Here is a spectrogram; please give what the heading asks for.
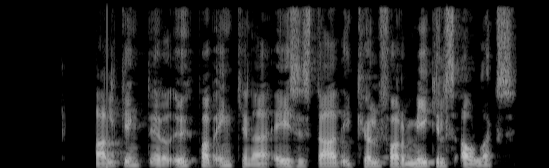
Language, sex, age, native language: Icelandic, male, 30-39, Icelandic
